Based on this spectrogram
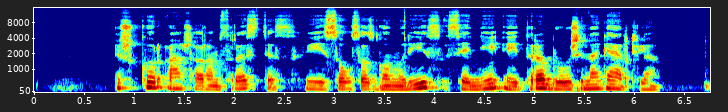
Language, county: Lithuanian, Kaunas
